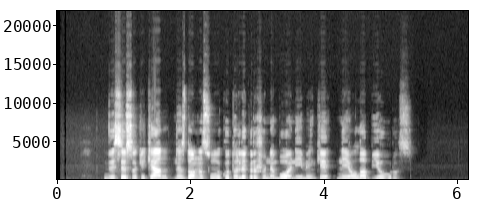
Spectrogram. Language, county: Lithuanian, Kaunas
